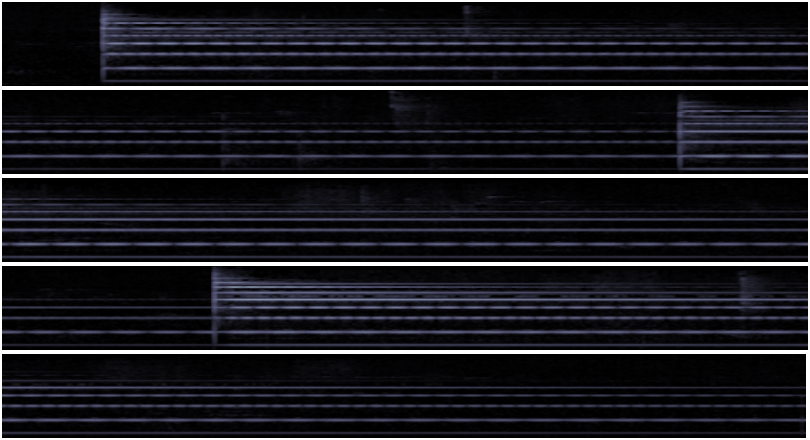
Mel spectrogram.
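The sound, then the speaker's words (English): A meditation bell is struck three times at even, unhurried intervals. Each strike blooms into a clear, sustained ringing tone with bright overtones that slowly fades until the next strike, with nothing else heard. “First, please listen to the sound of the bell.”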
